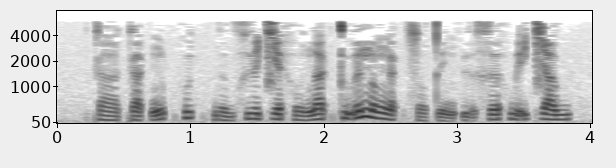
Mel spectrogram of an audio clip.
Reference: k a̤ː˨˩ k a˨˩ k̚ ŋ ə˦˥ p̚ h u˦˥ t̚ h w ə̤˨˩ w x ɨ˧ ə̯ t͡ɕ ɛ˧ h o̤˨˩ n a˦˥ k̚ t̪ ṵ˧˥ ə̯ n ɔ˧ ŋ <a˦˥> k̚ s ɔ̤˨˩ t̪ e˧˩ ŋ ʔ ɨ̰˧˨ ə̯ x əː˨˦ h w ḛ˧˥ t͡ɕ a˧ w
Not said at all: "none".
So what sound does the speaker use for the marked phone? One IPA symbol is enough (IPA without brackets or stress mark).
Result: a˨˩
